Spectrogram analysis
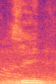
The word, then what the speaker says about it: Xenu: Wait, is it Zenu or Zemu? Zenu. Zenu. It's Xenu. Yeah.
